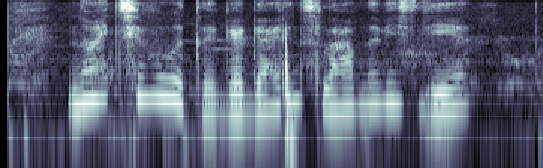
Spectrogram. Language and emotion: Russian, positive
